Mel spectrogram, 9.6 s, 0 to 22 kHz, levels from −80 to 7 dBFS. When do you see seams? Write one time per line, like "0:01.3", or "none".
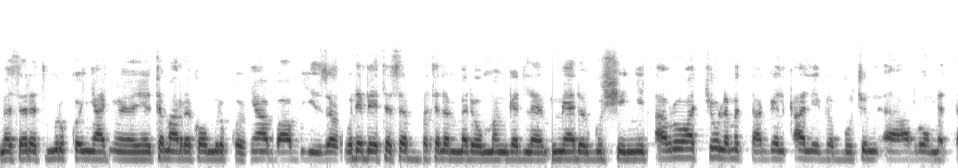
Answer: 0:05.5
0:06.5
